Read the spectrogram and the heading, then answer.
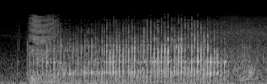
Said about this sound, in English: He worked on research boats like this one, but his favorite places were the deserted beaches of the Valdez Peninsula, the domain of the giant elephant seal.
